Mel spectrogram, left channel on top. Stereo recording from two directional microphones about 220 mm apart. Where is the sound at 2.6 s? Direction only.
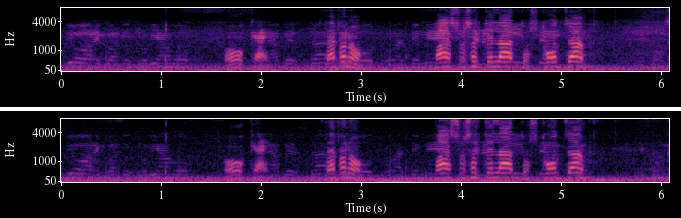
45° right (ahead or behind).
